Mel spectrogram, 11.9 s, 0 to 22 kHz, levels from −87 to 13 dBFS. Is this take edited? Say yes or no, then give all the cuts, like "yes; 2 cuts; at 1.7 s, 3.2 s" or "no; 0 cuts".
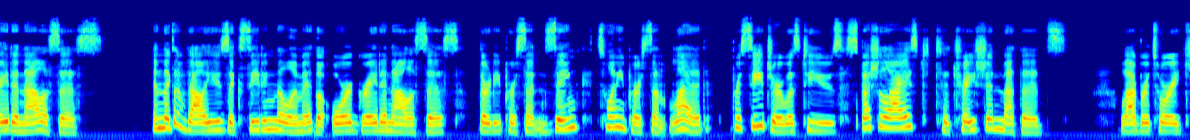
yes; 3 cuts; at 1.7 s, 3.1 s, 7.3 s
